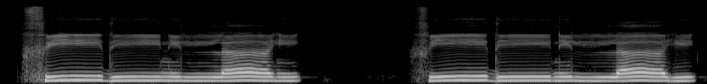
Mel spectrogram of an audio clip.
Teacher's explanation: آگے چلیے، فی دین اللہ، فی دین اللہ، یہاں دیکھیں ہم نے اللہ تعالیٰ کے نام کو باریک پڑھا، اس لیے کہ اللہ کے نام سے پہلے زیر آ رہی ہے، اس لیے اللہ کے نام میں تفخیم نہیں ہوگی، ترقیق ہوگی، یعنی اللہ کے نام کو باریک پڑھا جائے گا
